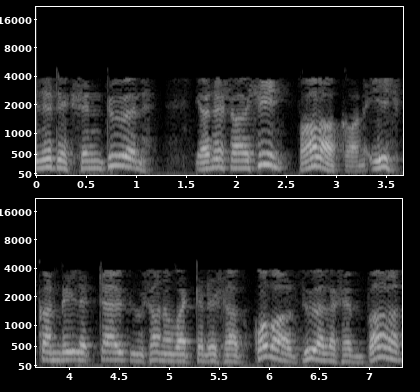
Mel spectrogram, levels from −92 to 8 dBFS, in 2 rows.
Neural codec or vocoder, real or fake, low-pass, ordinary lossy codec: codec, 16 kHz, 4 kbps, X-Codec, HuBERT features, trained on general audio; fake; 7.2 kHz; AAC, 16 kbps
